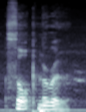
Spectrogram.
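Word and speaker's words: Thorpe Morieux: debbic well i think i can get the thorpe bit right it's the other bit that might be a bit tricky because that's pronounced thorpe meru and to be honest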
